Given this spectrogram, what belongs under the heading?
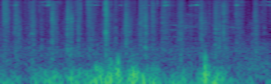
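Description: A ridden horse's hooves clip-clop in a steady rhythm during a riding lesson, at moderate distance and fairly soft, with no one speaking over the footfalls.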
